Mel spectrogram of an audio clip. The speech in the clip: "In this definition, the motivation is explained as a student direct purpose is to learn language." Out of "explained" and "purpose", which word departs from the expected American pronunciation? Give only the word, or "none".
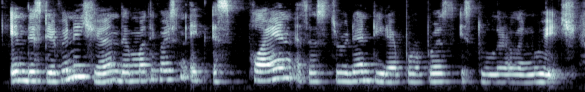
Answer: explained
